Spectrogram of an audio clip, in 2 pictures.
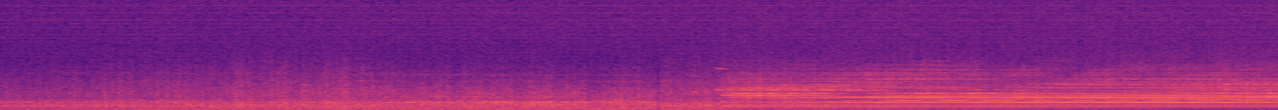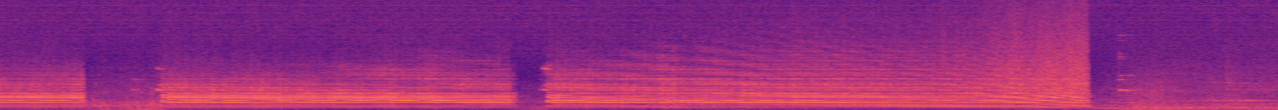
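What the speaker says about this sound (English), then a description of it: "The coal train continues north as a southern train approaches from the east." A long, loud rumble of a passing CSX diesel coal train with rolling wheel noise throughout, joined by a sustained horn-like tonal blast.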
